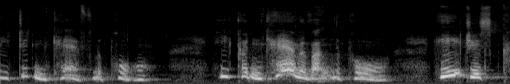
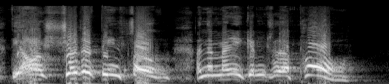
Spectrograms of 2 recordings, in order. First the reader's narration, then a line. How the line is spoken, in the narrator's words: he shouts out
